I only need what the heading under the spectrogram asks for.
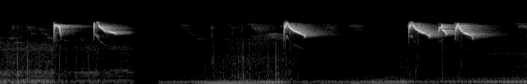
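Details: Male Oriental white-eye singing in the ngalas style, used as a lure to prompt other white-eyes to sing. High, sharp downslurred chirps come singly or in quick pairs and triplets, separated by short silences.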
